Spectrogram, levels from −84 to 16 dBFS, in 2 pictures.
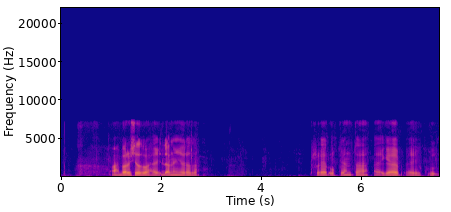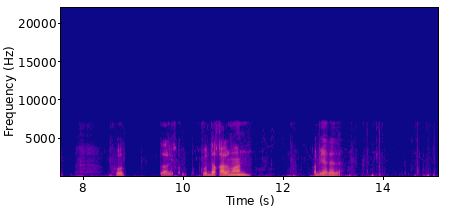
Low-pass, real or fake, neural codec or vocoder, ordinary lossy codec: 7.2 kHz; real; none; MP3, 96 kbps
